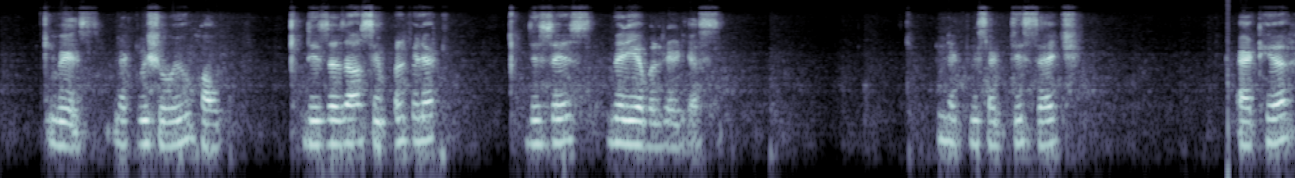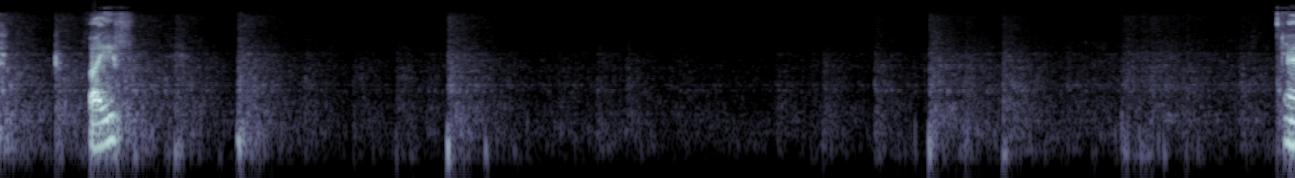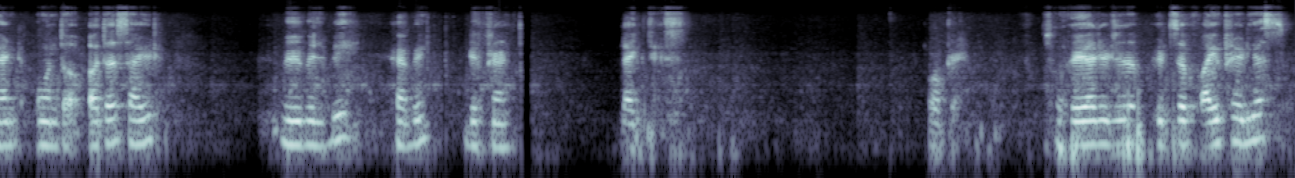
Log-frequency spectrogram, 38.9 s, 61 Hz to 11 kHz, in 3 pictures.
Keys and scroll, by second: 1.2 ctrl+z, 29.9-30.8 typing, 31.1 Return.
